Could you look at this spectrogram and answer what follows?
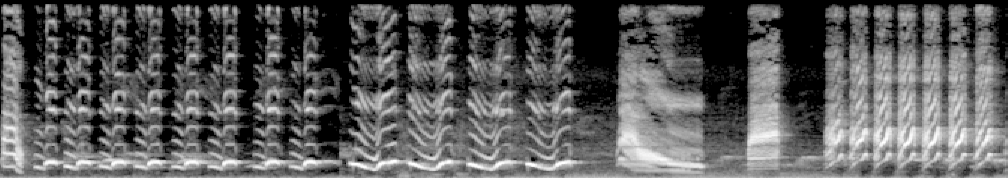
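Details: Black-throated laughingthrush pair, female rolling and male shrilling, played to excite other birds into singing: evenly repeated whistled upslurs, a series of V-shaped whistles, two loud harsh descending screeches, then quick rising notes again.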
